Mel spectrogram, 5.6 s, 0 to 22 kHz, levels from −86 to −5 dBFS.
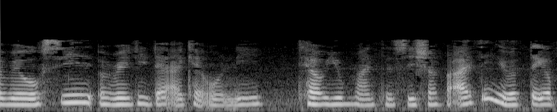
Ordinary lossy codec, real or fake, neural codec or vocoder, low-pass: MP3, 24 kbps; real; none; 7.2 kHz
